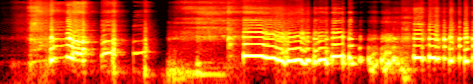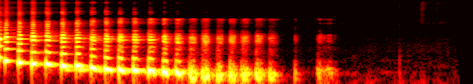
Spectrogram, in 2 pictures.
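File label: the sound of jazz instruments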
